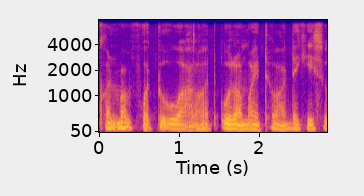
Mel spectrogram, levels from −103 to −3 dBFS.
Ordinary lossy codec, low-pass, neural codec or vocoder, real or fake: none; 7.2 kHz; codec, 24 kHz, 0.9 kbps, WavTokenizer, small release; fake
